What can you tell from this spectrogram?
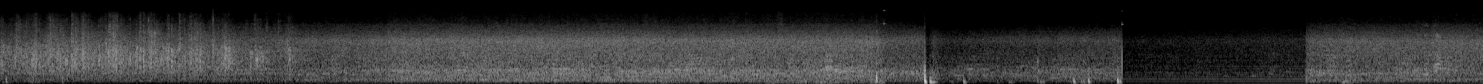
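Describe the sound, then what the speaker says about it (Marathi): An audience at an inauguration ceremony for a water literacy centre applauds strongly, a dense, steady wash of clapping that continues for several seconds before thinning into scattered claps, bumps and a low hum. "मी विनंती करतो की जोरदार टाळ्यांचा आवाज पुन्हा एकदा झाला पाहिजे"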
